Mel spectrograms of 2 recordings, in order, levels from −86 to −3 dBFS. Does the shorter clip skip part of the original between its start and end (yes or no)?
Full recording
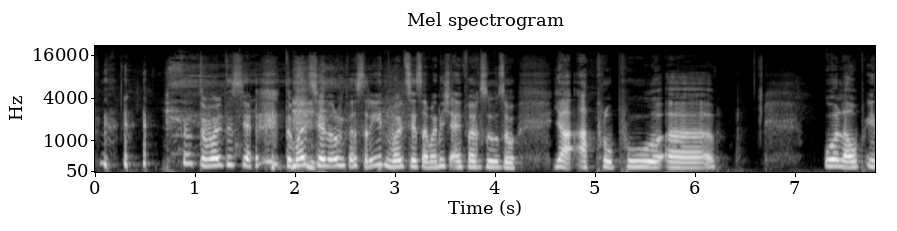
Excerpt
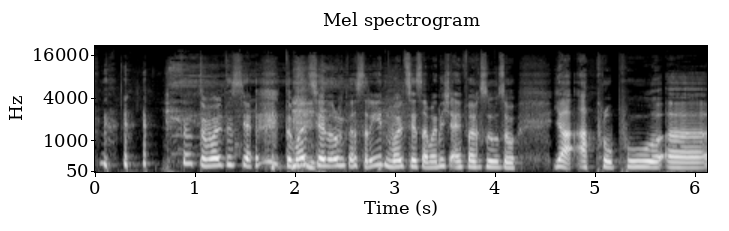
no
